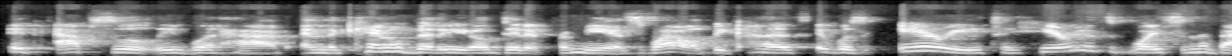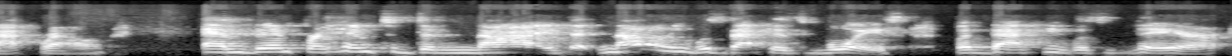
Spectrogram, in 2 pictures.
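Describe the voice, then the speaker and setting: A woman giving firm, decisive legal commentary as a panelist, her voice slightly husky. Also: lowish voice, moderate pace, highs cut off. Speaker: criminal defense attorney, legal panelist.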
